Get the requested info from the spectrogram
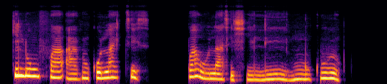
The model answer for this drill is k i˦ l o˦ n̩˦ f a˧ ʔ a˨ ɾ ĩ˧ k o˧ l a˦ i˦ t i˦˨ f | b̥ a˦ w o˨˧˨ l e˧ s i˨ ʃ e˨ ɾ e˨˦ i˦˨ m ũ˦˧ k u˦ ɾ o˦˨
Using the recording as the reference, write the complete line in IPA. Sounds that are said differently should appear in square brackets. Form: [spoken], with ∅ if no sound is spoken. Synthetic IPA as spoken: k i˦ l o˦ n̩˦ f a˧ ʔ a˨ ɾ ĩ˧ k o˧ l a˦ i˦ t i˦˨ [s] | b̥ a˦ w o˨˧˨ l [a˧] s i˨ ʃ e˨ [l] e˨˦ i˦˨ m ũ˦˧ k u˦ ɾ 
